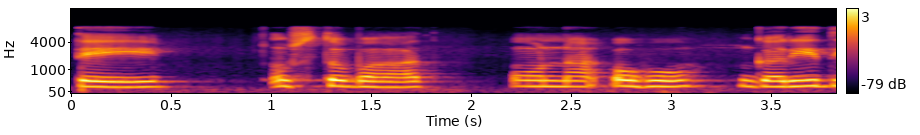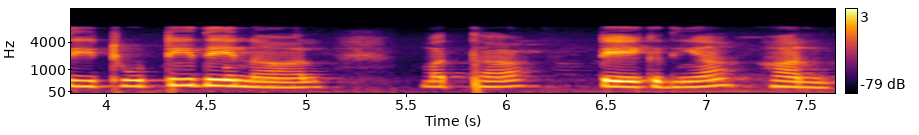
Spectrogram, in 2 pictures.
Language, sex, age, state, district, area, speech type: Punjabi, female, 30-45, Punjab, Fazilka, rural, spontaneous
